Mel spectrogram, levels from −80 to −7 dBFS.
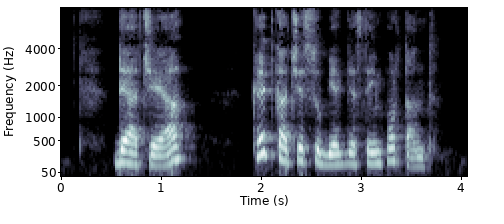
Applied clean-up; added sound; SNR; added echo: none; none; none; none.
